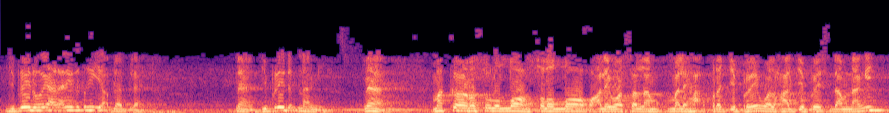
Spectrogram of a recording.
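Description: A high-pitched man delivers a colloquial religious lecture and repeats his phrases for emphasis. His voice rings through a big echoey hall with a long tail of reverb. It comes through thin and phone-like over a faint hiss. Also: fast. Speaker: preacher.

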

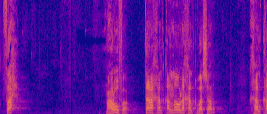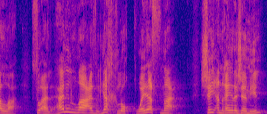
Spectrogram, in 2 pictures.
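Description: Animated high-voiced man lecturing fast. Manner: animated, asks the audience questions and answers them. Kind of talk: interactive lecture to a live audience.

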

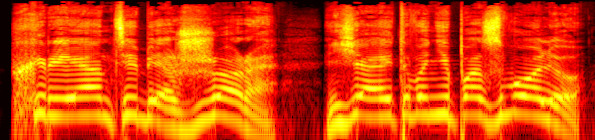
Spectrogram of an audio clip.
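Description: A passionate young detective with a raised, straining voice, put on by a male narrator. His words leap up in pitch and swing widely. The recording is dry and close. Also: lively intonation, moderate pace, dry recording. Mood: outraged. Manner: shouting high and pleading.

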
